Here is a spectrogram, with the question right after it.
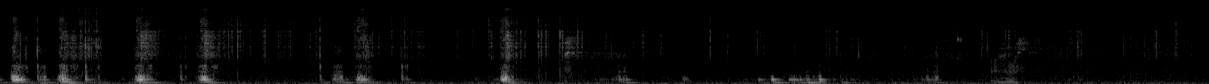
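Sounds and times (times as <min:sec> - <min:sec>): ferro rod scraping on bark: 0:00.0 - 0:06.9.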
